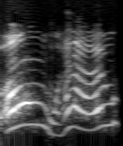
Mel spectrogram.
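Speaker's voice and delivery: high, chirpy mock-friendly neighbour; nosy campers. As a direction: play the curious camper greeting the newcomer. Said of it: "along come the people go".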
